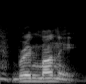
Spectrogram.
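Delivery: loud fake Czech accent; mock Czech accent. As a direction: punch it out in a put-on Czech accent. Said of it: "what accent is Czech".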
